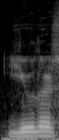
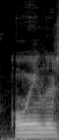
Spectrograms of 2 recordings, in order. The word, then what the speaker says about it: Euler: shapes you can use Euler's formula Oilers formula I've heard a couple of different pronunciations now what it is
